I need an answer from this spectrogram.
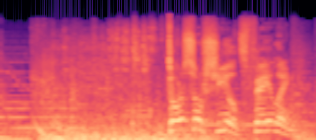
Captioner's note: explosion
